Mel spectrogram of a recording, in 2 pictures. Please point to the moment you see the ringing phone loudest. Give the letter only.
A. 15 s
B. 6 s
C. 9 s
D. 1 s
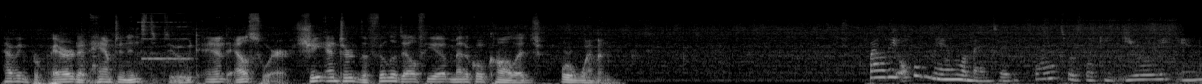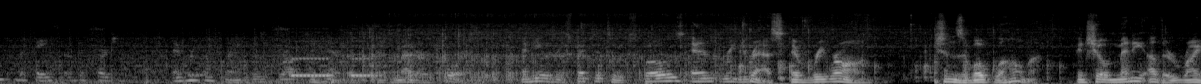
A.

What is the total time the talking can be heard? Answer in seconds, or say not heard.
21 s.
